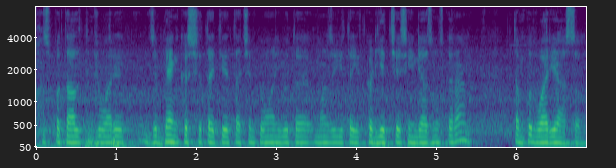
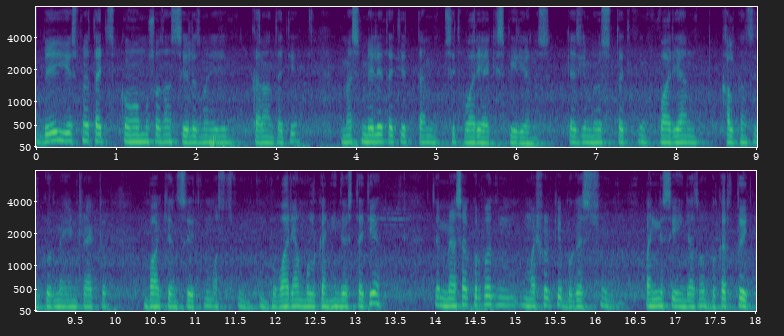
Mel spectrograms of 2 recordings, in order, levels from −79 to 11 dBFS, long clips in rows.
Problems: constant background noise, low volume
